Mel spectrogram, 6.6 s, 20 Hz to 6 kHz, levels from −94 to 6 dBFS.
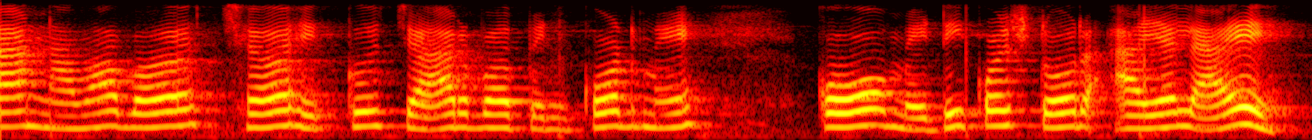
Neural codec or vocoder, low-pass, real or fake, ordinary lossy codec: none; 5.4 kHz; real; none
